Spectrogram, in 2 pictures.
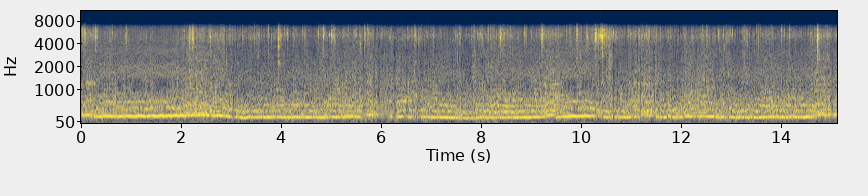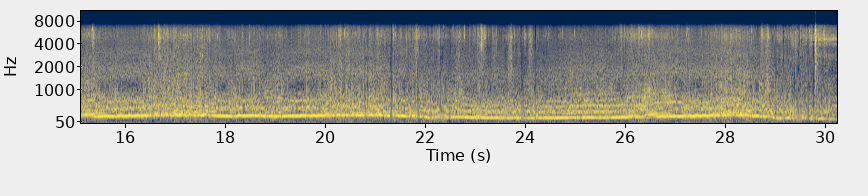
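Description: A Honda Civic's D16Z6 1.6-litre SOHC VTEC four-cylinder heard from inside the cabin, held at high revs through an autocross run, its pitch rising and falling as the driver accelerates and lifts between cones. Near the end the revs drop away sharply.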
